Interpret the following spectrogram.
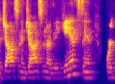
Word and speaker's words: Janssen: see with the johnson and johnson or the yanson or janssen it's it's correctly pronouncing ants in them over um across the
